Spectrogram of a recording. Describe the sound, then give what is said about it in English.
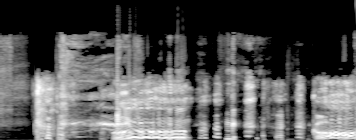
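A person imitates goat bleats: loud, quavering, nasal cries, the longest near the start and end, broken up by short breathy gasps and sputters in between. “That was more like goats.”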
